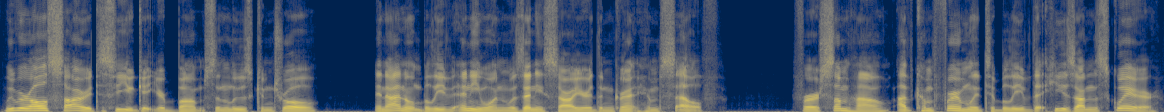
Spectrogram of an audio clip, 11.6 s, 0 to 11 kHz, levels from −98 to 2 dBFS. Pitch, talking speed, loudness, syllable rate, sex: 135 Hz, 190 wpm, -19 LUFS, 5.3 syllables/s, male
